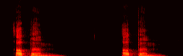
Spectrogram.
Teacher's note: However, in reduced form, and is pronounced un and combined with up, it sounds like upen.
